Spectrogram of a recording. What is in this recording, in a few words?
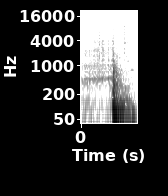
DOOR CLOSE; sloodle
